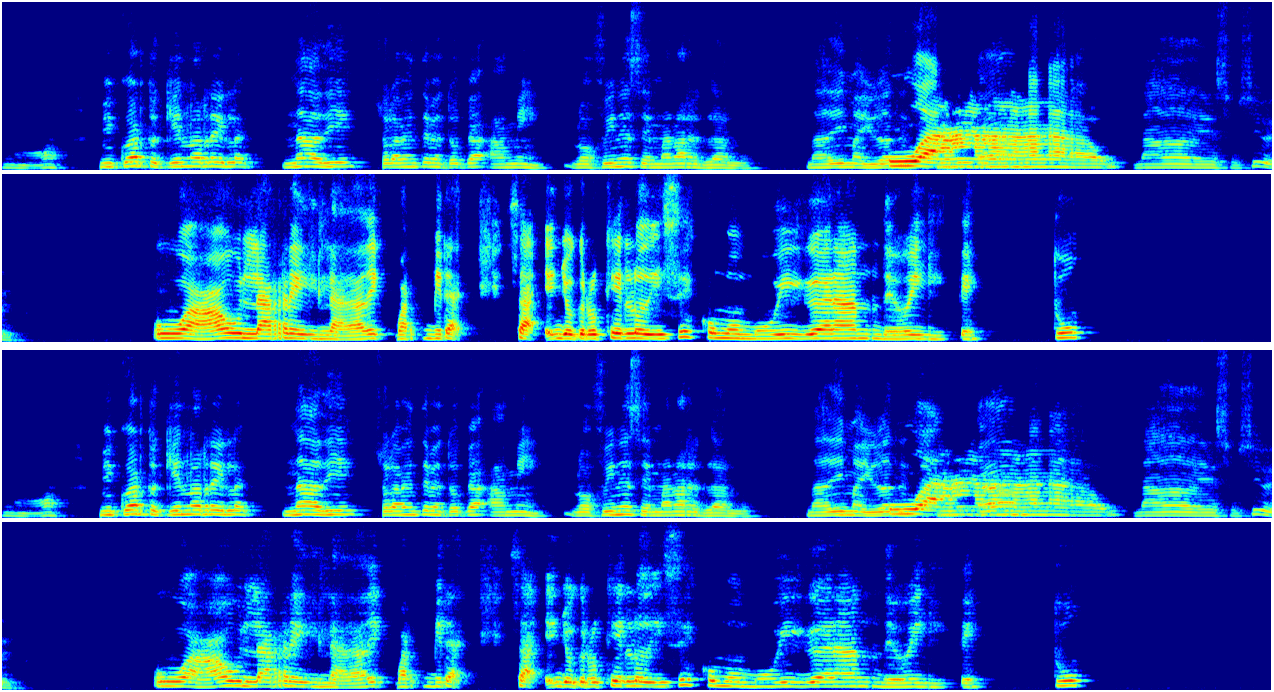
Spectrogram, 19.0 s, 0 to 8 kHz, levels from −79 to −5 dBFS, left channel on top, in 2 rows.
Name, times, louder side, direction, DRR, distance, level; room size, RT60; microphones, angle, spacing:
voice 1, 0.0-0.4 0.7-5.6 6.0-6.9 7.3-7.8 8.5-9.6, right 2 dB, 15° right, 0.5 m, -29 dB
voice 2, 6.7-8.4 10.7-16.9 17.4-17.6, left 6 dB, 80° left, 0.5 m, -22 dB
3.0 x 2.9 x 4.0 m
head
